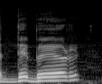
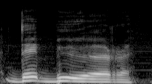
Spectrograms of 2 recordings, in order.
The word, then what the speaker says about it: De Boer: Allora, ci sentono anche dalle Fiandre e ci correggono facendo i complimenti, ma non si pronuncia De Boer, ma De Boer. – De Boer.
